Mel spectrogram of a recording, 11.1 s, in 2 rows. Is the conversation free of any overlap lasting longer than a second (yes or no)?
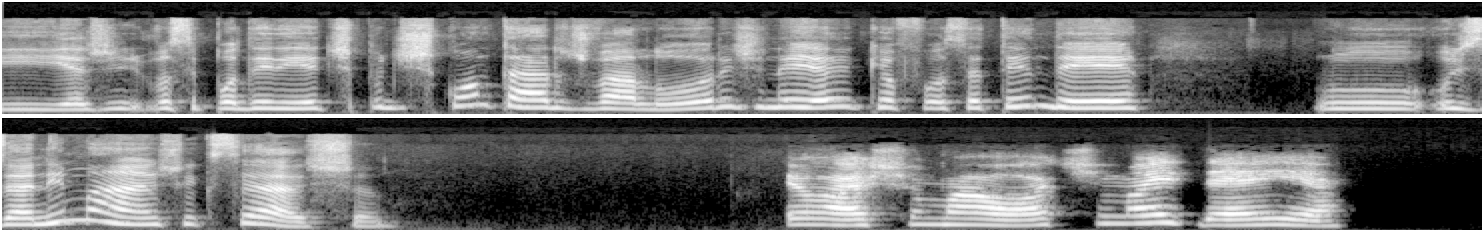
yes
